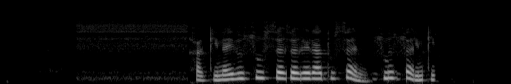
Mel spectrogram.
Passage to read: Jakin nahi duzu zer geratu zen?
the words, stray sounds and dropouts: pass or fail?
fail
